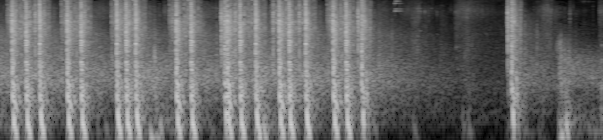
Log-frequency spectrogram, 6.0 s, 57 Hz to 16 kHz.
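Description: A suppressing squad's rifles and machine guns firing in Arma 3: rapid, loud, close bursts of shots in quick clusters, tapering into scattered echoing reports after a brief lull.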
